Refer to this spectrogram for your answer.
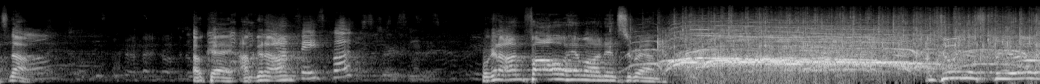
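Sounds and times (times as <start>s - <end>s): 
speech: 0.0s - 0.4s, 1.9s - 3.7s, 4.8s - 7.6s, 9.3s - 10.3s
audience cheering with high-pitched whoops and shouts: 6.5s - 10.3s.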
